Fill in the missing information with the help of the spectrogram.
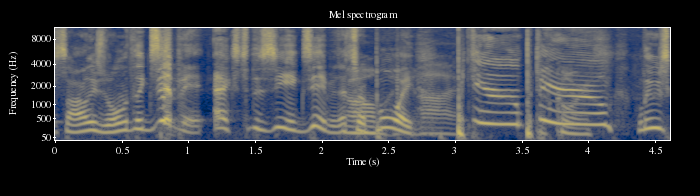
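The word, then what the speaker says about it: Xzibit: love it love it x to the Z x to the Z exhibit baby that's how you say it every single time don't ever do it differently but lose cannons I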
